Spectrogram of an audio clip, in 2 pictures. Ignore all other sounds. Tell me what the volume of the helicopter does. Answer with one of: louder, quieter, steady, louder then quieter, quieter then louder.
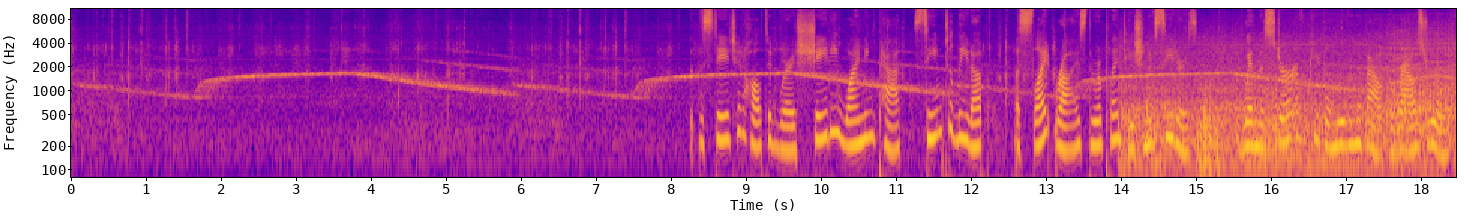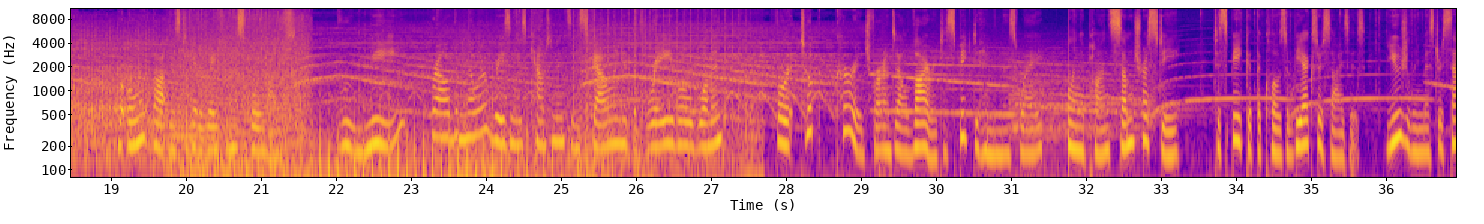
quieter.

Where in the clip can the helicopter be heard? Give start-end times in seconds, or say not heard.
13.9-27.8.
